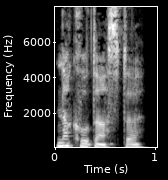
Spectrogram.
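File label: "knuckleduster", English, British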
